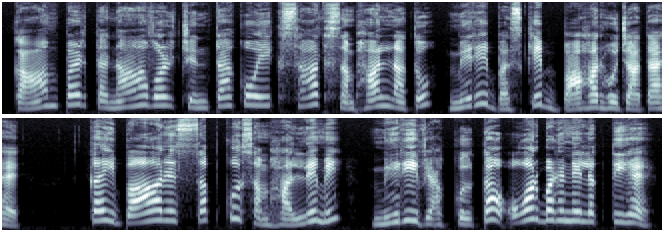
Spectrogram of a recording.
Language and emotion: Hindi, angry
